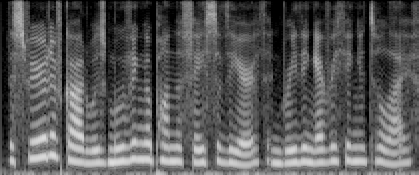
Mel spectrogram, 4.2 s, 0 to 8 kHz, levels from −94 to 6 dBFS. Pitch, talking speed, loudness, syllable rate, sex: 235 Hz, 245 wpm, -15 LUFS, 6.2 syllables/s, female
